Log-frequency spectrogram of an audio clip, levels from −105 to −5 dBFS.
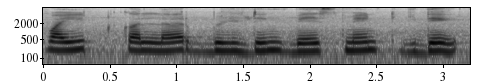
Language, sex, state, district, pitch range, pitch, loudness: Kannada, female, Karnataka, Bangalore, 185-205 Hz, 195 Hz, -17 LUFS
